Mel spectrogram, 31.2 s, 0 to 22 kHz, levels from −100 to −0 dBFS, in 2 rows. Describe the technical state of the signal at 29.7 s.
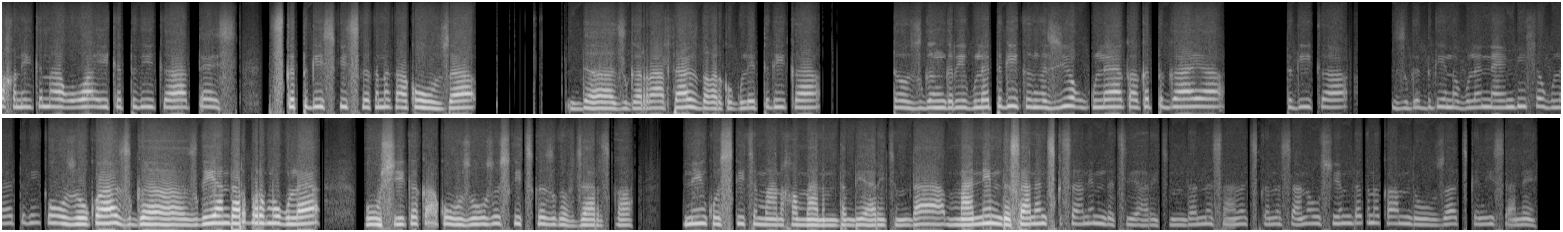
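At 29.7 s the speech carries 1-bit DFPWM compression, present throughout the clip. Each sample is a single up-or-down step of an adaptive charge, so heavy broadband quantisation noise makes it fuzzy and crackly, treble buried in hiss. A spectrogram shows a dense noise floor smearing upper bands, and the waveform looks jagged, which fits a stream of about 48 kbps.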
